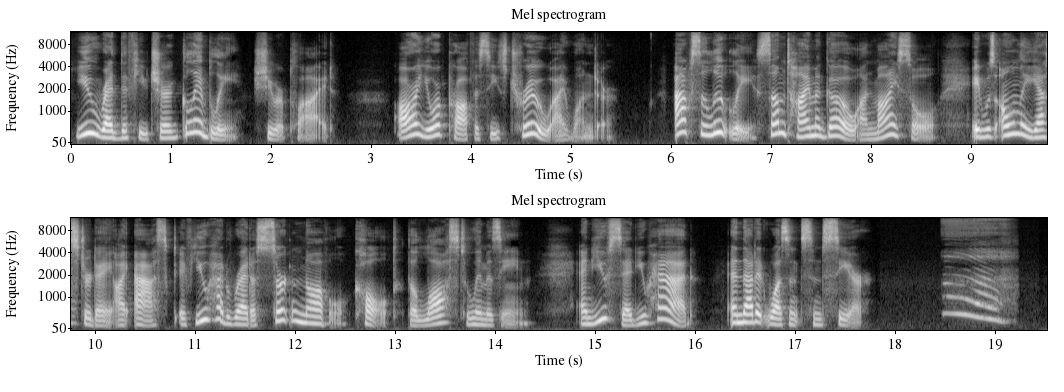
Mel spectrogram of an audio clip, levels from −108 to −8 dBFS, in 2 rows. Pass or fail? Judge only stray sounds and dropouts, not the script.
fail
